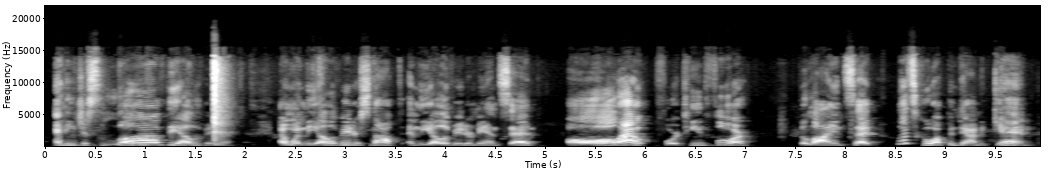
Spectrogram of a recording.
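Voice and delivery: lively storybook narration; reading to children. A narrator's reading. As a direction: read the chapter aloud to the kids with animated character lines. Reads chapter aloud to kids.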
